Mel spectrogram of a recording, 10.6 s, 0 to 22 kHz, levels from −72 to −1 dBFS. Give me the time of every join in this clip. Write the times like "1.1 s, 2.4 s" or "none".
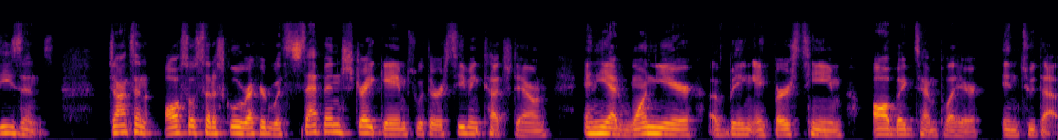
none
